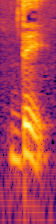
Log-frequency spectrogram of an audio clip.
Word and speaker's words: des: we use the they it's d s but we pronounce it they when we use a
